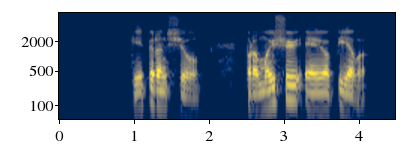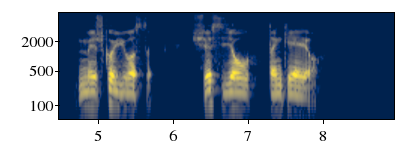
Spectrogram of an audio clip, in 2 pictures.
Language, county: Lithuanian, Utena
